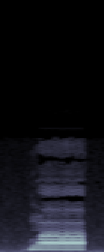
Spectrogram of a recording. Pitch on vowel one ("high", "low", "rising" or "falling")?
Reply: high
